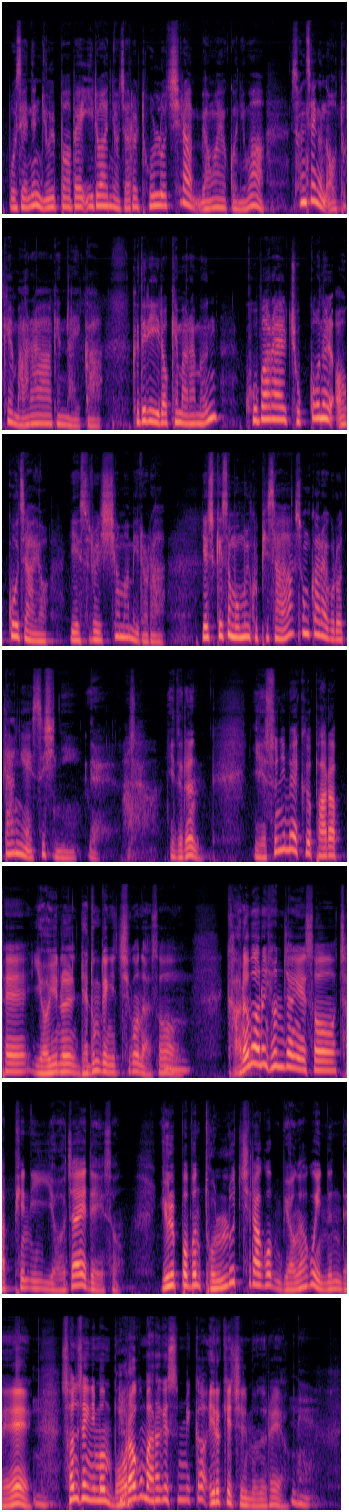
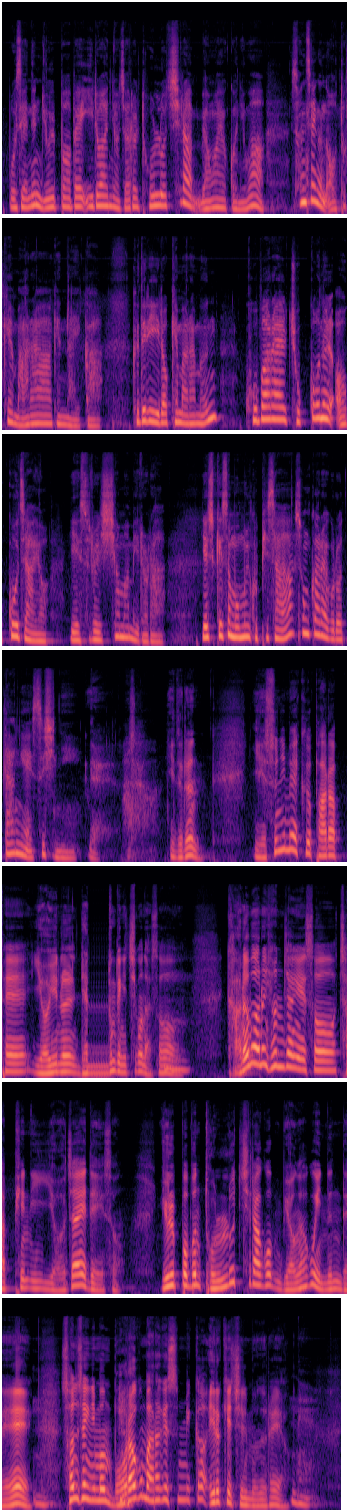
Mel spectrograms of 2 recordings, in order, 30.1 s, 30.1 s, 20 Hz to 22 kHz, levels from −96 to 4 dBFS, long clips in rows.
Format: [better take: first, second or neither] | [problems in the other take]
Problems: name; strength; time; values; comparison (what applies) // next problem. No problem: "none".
first | audio freezing; at 18 s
